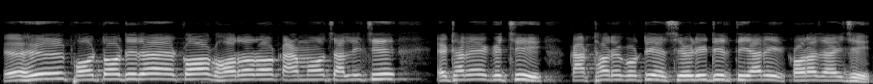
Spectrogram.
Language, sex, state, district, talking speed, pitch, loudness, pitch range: Odia, male, Odisha, Nuapada, 95 wpm, 215 Hz, -12 LUFS, 200-235 Hz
